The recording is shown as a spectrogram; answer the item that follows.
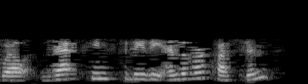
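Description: An unremarkable speaking voice, moderate in tempo and ordinary in pitch variation. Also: woman. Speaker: webinar moderator. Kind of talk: formal webinar moderation. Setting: webinar audio broadcast.

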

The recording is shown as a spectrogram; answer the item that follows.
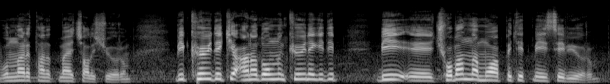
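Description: A man's high-pitched voice in a dry sound with no echo. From Konya, Turkey. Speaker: former Turkish teacher, content creator. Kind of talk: casual talk to camera, local travel vlog. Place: street. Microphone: handheld.

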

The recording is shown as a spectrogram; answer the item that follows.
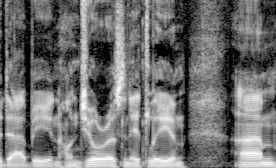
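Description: With a dark, mellow tone and a very deep, low pitch, a man speaks in a flat monotone, the sound dry with no echo and the background quiet. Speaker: guest. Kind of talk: interview answer. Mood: warm, earnest, grateful. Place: studio. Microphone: studio mic.

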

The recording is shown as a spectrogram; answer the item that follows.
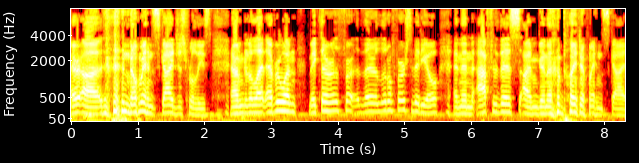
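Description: The background is quiet as a man speaks. His pace is moderate and his pitch variation ordinary. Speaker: gaming youtuber. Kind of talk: gameplay commentary. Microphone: webcam.

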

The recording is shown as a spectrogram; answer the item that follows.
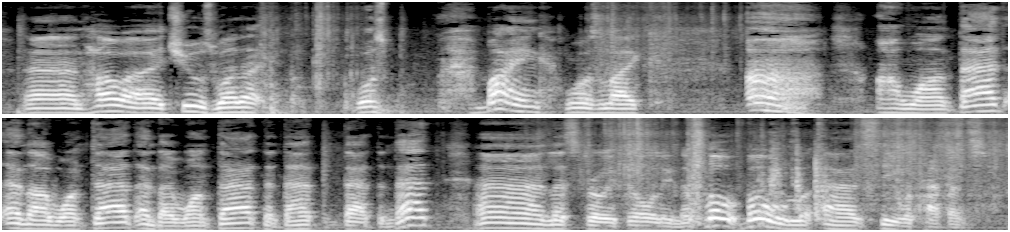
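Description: Over light background noise, a man with a non-native accent talks at a very slow pace with lively intonation. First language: not English. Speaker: YouTuber making a cooking video. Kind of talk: casual vlog tutorial. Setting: home kitchen. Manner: hesitant, many fillers. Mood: playful, amused. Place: kitchen. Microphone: phone near.

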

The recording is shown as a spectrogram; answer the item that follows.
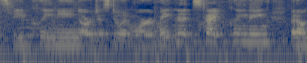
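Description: Woman at a fairly slow pace, music in the background. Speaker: home cleaning vlogger. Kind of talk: voice-over narration of a clean-with-me vlog.

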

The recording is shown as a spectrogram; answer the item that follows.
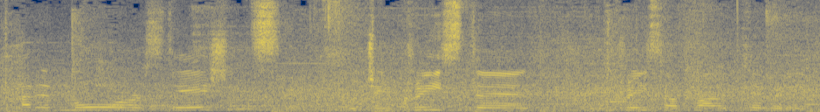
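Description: Music plays in the background as a man speaks at a fairly quick pace. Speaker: factory tour guide. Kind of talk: guided tour explanation. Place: factory. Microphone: camera far.

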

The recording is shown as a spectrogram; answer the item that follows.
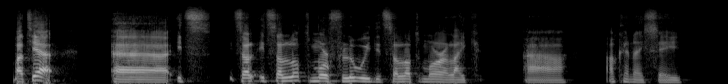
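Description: A man with an Italian accent speaks at a fairly slow pace in a bright, sharp tone against a quiet background. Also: ordinary pitch variation. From Italy, Monza; Italy. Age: 20s. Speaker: sim racing wheel maker; podcast guest. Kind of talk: interview. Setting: video call. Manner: halting. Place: home room. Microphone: headset.

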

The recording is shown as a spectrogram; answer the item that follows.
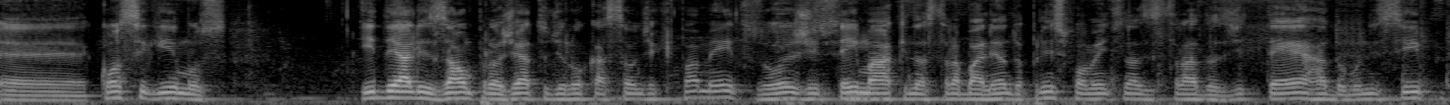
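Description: A man's fairly low pitch moves along with fairly even intonation at a fairly slow pace. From Brazil, Embu-Guaçu, São Paulo state; São Paulo state, Brazil. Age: 50s. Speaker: mayor. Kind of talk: interview conversation. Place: studio. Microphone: studio mic.

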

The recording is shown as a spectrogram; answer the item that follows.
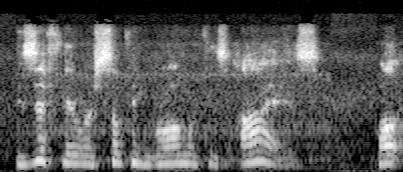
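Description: The intonation is fairly even. It comes in a natural reading voice.

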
